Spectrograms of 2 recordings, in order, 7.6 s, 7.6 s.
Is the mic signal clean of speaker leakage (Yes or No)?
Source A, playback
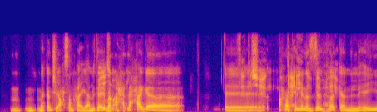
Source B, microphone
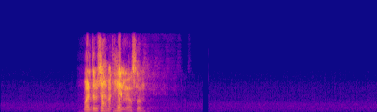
Yes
